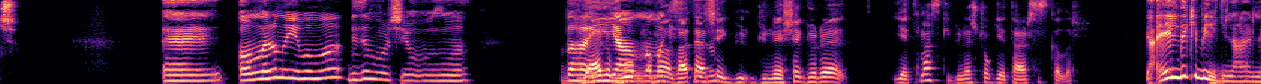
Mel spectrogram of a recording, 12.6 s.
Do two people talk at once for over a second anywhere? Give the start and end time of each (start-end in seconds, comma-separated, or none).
5.8-7.3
